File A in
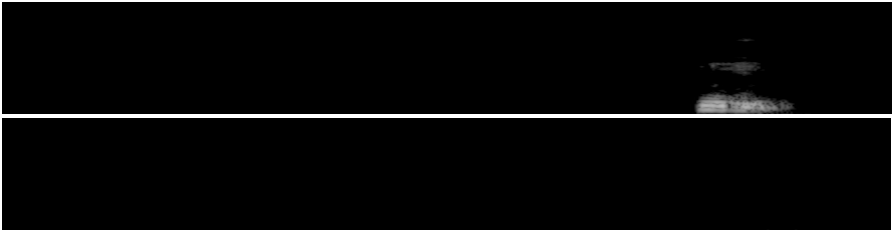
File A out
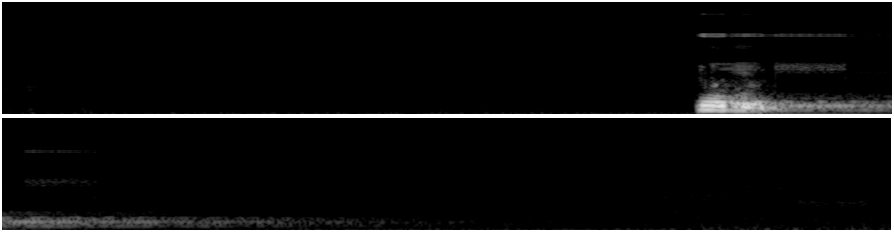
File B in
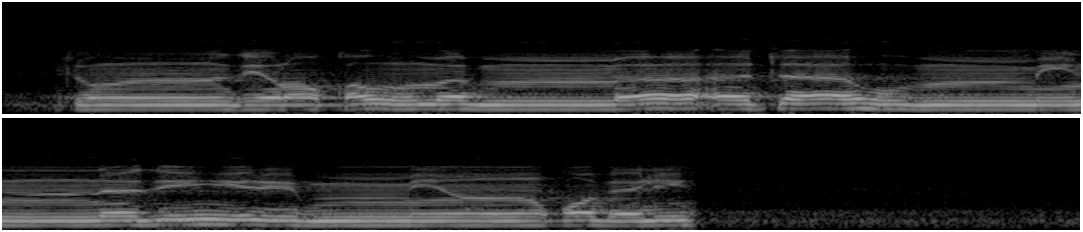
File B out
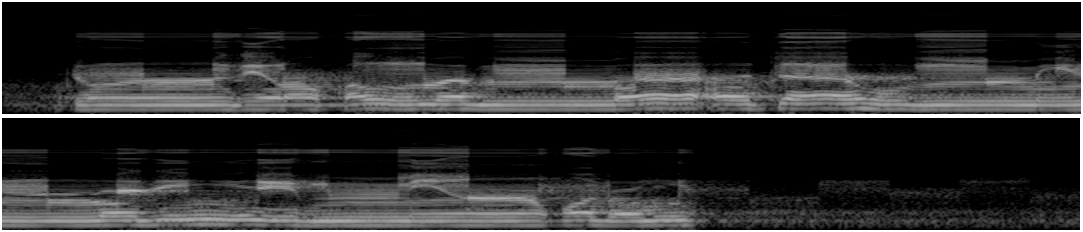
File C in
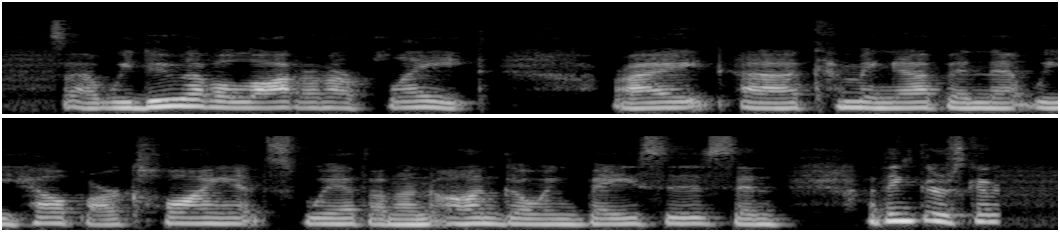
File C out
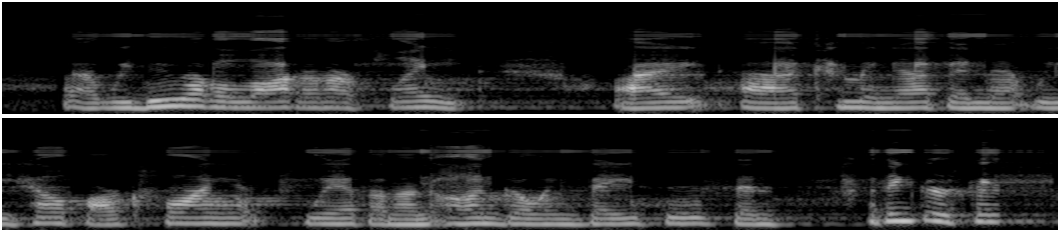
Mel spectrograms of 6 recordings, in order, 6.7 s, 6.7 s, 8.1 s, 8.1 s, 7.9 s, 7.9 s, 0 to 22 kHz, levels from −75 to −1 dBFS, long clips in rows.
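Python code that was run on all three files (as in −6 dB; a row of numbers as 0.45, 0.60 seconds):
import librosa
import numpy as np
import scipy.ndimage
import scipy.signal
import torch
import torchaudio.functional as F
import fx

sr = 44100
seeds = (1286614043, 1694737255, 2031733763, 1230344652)

y = fx.rev_schroeder(x, sr, rt60_s=3.6, comb_ms=29, drr_db=18.5)
y = (np.kron(scipy.signal.resample_poly(y, 1, 6), np.eye(6)[0]) * 6)[:len(y)]
y = fx.filter_held_lowpass(y, sr, hz=3.8, low_hz=980.0, high_hz=2600.0)
y = y * 10.0 ** (-30 / 20.0) / np.sqrt(np.mean(np.square(y)))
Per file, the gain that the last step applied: +12.5, +2.5, −8.0 decibels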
